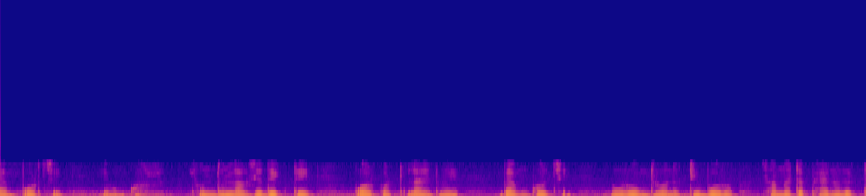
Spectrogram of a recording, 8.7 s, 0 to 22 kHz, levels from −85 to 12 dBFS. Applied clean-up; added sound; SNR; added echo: none; none; none; none.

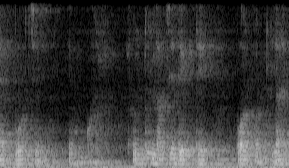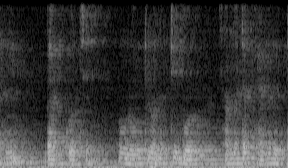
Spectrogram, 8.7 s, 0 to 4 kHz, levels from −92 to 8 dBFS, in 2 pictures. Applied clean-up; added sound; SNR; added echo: none; none; none; reverberation time 1.2 s.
